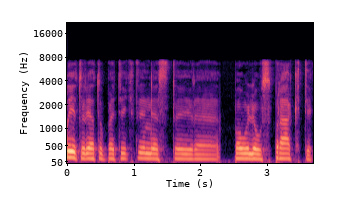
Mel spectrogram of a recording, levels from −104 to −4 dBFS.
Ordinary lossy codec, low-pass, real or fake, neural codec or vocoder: AAC, 64 kbps; 7.2 kHz; fake; codec, 16 kHz, 16 kbps, FunCodec, trained on LibriTTS, 50 frames a second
